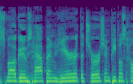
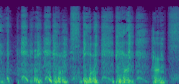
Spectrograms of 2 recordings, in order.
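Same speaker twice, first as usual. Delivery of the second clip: quiet chuckle; 4 semitones lower, 6 dB quieter than usual. Real, not acted. Laughs about grandfather's word.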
